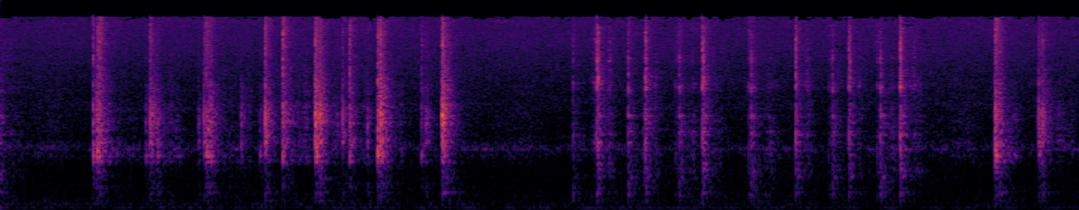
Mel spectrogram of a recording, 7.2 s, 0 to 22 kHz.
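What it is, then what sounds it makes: Paperboard perfume box. Long nails tap a small printed paperboard Dior fragrance box lying flat on a table, giving about 26 crisp, dry clicks in an uneven rhythm with a short pause near the middle. Each tap is sharp and papery, with a bright, hollow tone centered around 1–2 kHz and almost no ring or low end.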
